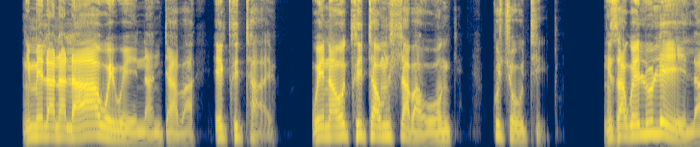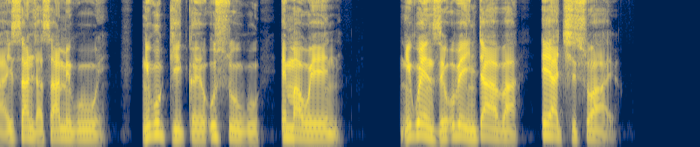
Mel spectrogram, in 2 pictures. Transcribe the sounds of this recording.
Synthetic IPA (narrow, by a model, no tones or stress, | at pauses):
ŋimɛlanalawɛwɛnantʼaβa | eǀʰitʰa̰ːjɔ | wɛnaoǀʰitʰaum̩ɬaβawɔŋkʼɛ̥ | ɣut͡ʃʰʼɔutʰeːǁu | ŋizaɣwelulɛlaisand͡ɮʱasamiɣuːwɛ | ŋiɣuɡ̥ʱiɡ͡ǃʱɛʔusuɣu | ɛmaweːni | ŋiɣwɛnd͡zʱɛuβɛjintʼaβa | ɛjat͡ʃʼiswaːjɔ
